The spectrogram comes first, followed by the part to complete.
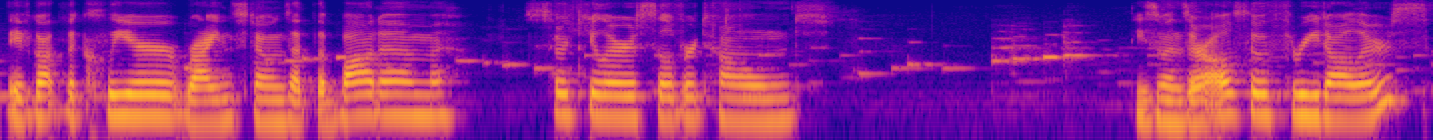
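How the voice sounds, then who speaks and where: In a slow, level, slightly mellow voice of medium pitch, broken by long pauses, a young woman hosts a live-stream auction. Worn out by a cold, she chats easily and greets viewers by name. The audio is dull and lo-fi, with faint background music.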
